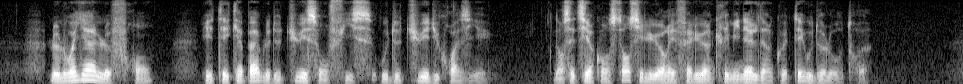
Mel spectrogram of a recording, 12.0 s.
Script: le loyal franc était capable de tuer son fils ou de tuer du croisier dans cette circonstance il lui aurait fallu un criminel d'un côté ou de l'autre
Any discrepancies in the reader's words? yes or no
no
